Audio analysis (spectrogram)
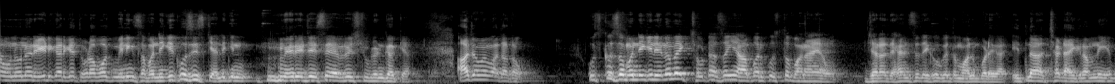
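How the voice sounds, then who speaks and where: A man's voice: on the high side, a bit bright. A man teaches a math lesson in an easy, chatty way. He repeats key words, counts items aloud one by one and keeps asking his students questions. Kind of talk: casual classroom-style lesson.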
